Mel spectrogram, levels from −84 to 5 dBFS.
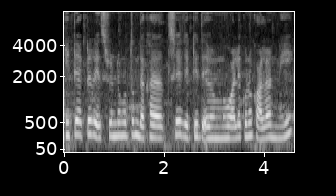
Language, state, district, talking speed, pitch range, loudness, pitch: Bengali, West Bengal, Alipurduar, 180 wpm, 215-255 Hz, -14 LUFS, 240 Hz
